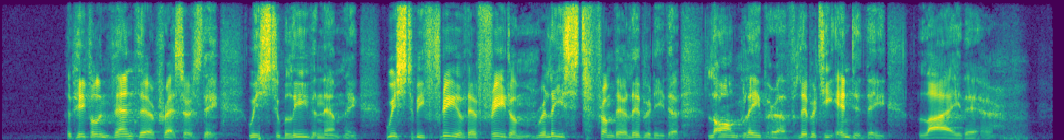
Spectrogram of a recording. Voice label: Breathy; Fall of the City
